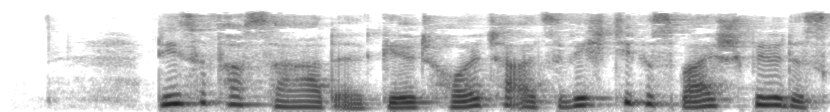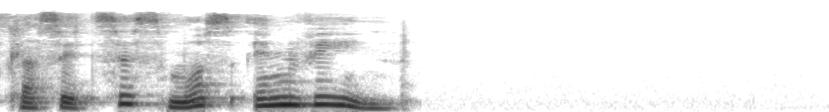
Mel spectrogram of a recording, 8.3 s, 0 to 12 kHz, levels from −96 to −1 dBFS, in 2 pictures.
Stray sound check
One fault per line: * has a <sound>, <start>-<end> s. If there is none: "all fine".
all fine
